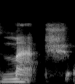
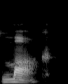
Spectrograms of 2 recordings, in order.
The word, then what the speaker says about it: Mach: and reading as match or march because it's pronounced Mark.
